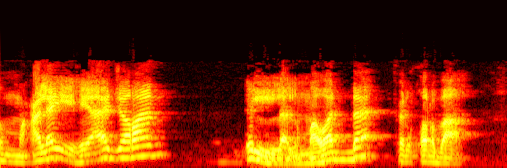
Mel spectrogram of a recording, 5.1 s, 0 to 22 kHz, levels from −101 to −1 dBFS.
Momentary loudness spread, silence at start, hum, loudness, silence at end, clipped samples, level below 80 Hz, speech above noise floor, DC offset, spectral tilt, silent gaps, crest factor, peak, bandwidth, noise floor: 10 LU; 0 s; none; -17 LUFS; 0.4 s; under 0.1%; -46 dBFS; 40 dB; under 0.1%; -8.5 dB/octave; none; 18 dB; 0 dBFS; 6 kHz; -57 dBFS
